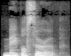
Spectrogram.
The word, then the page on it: maple syrup: American English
